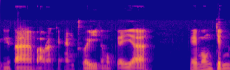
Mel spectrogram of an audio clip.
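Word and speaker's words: entrée: À, bạn đọc là en hay là in cũng không phải ha, bạn đọc là ăn, entree, entree, ok chưa?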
